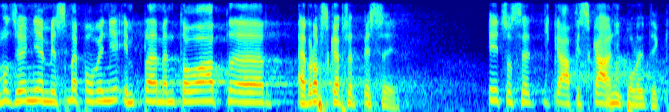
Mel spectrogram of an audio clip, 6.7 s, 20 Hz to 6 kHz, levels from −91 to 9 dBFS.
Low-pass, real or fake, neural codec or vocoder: 5.4 kHz; fake; codec, 24 kHz, 6 kbps, HILCodec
